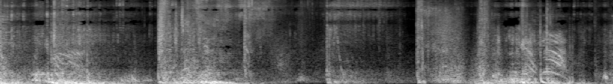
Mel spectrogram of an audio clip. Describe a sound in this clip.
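Punches and blows land with heavy thuds and whooshes.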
